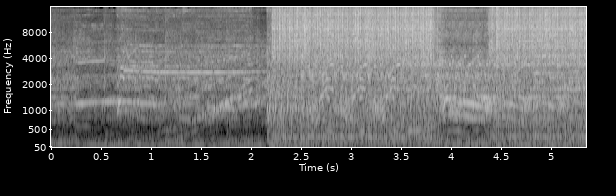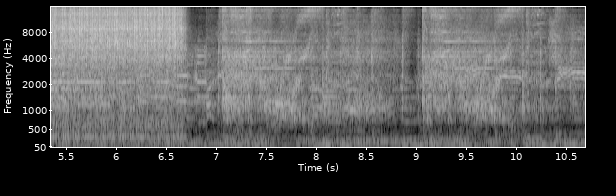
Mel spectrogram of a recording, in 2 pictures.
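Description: Newgin P Shin Hana no Keiji 3 pachinko machine's music and effects: a rising sweep about a second in, then a loud, dense burst of jackpot fanfare lasting about four and a half seconds that marks a big win, dropping back to the game's music near the end.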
